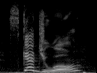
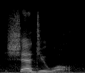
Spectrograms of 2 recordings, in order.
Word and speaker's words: schedule: speaking well right so for example the word schedule could also be said as schedule so these are differences in pronunciation vocabulary means basically the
